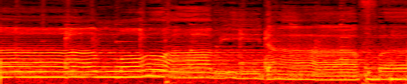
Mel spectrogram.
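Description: Buddhist devotional chant-song: a voice holding long chanted notes, sliding to a new pitch about one and a half seconds in and again near three seconds, over plucked-string accompaniment.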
